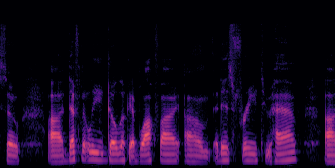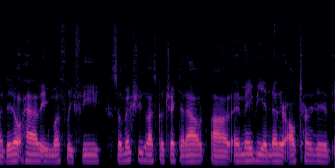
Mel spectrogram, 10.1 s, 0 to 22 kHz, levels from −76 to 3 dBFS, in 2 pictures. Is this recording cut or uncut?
cut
